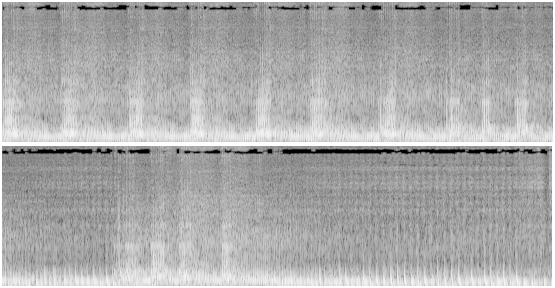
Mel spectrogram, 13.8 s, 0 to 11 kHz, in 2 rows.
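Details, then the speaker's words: Raider 150 FI motorcycle, sound check after installing a ram air filter: repeated sharp throttle blips with a loud, hollow intake roar over a steady idle; engine crisp, just much louder breathing through the open filter. "Ang lakas talaga ng tunog mga boss kapag naka-ram air."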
